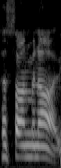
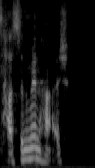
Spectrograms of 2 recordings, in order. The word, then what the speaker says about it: Hasan Minhaj: Everyone that says your name says Hasan Minhaj. – Yeah. But the real way you pronounce it, and this is a big deal because my parents are here, it's Hasan Minhaj. And people always mispronounce it. They're always like, Hasan Minhaj.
